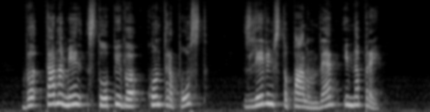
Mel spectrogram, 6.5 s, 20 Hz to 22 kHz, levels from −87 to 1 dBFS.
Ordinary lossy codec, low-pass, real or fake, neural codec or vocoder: none; none; fake; vocoder, 44.1 kHz, 128 mel bands, Pupu-Vocoder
